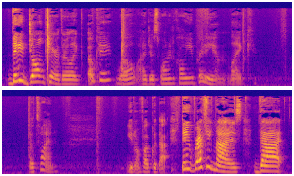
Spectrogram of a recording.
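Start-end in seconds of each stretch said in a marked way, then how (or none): 1.3-6.9 calm shrug. Retold or imitated. Voicing calm mature man.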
